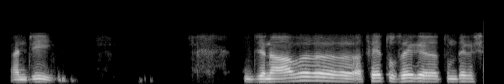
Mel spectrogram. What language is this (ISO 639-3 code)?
doi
